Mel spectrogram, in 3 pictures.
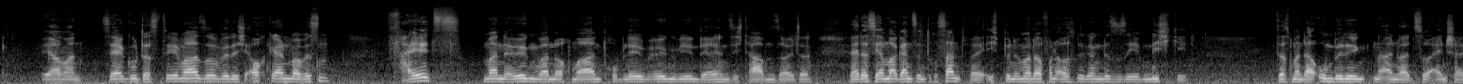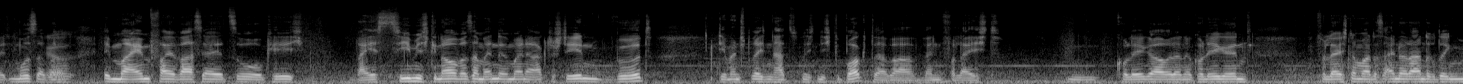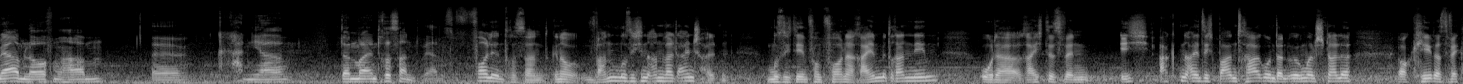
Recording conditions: outdoors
